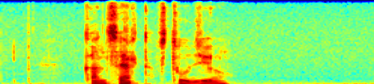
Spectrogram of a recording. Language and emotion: Russian, neutral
